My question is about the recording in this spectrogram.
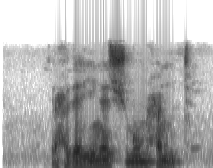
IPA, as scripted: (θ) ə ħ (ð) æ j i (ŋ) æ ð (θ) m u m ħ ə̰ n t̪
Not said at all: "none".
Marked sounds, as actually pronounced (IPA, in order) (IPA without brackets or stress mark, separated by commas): θ, ð, n, ʃ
